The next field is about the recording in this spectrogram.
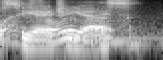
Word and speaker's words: CHES: We've universally acknowledged that it's pronounced as a word instead of CHES.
